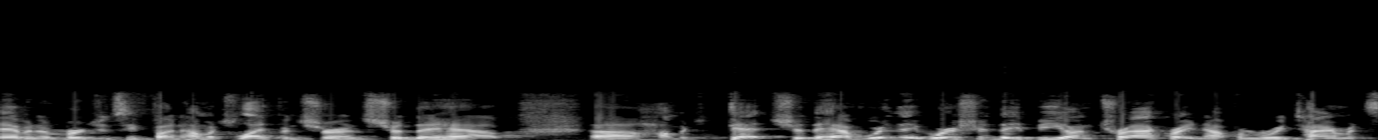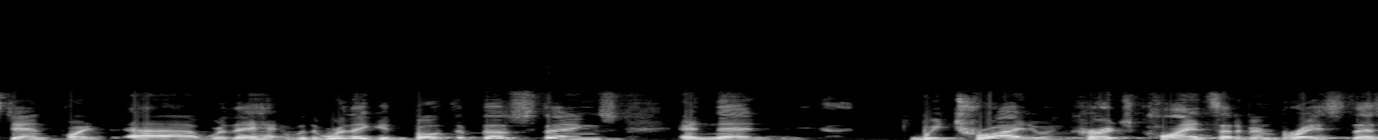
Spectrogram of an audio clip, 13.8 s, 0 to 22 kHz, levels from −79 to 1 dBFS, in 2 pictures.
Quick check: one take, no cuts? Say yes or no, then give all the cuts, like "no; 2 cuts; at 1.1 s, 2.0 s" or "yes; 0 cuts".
no; 1 cut; at 7.4 s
